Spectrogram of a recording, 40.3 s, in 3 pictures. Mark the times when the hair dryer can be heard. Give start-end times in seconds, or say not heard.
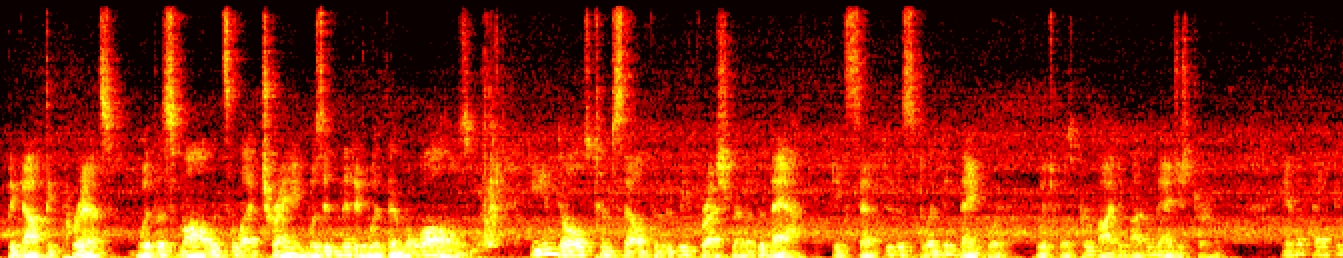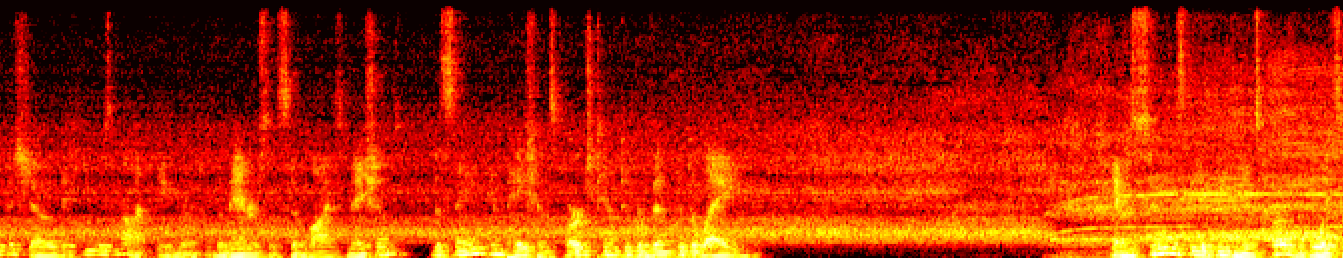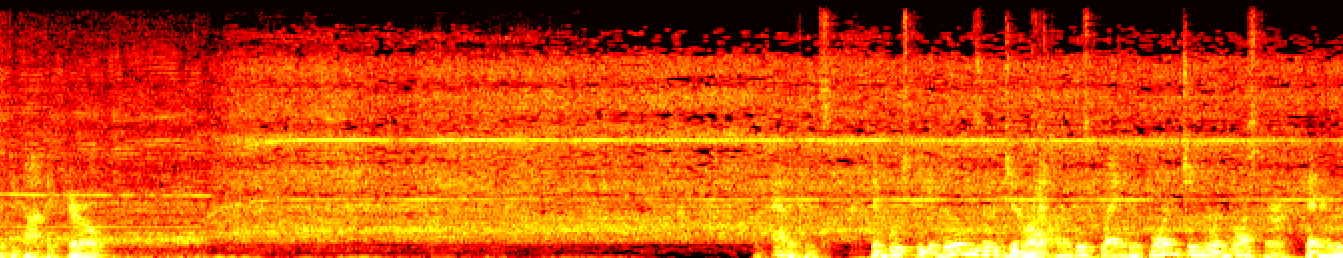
0.0-40.2.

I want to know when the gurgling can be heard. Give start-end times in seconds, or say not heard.
4.5-5.1, 36.9-37.4.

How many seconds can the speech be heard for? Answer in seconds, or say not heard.
31 s.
